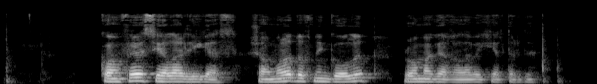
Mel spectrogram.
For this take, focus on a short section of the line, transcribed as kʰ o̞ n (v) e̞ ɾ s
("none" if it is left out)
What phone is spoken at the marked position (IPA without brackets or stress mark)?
f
